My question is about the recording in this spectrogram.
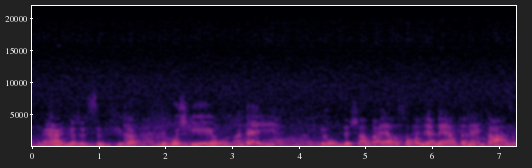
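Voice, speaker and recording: Middle-aged Rio woman, high voice, testimony story with dialogue; recorded from afar in a reverberant hall. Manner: storytelling, quoting family in dialogue. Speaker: church testimony speaker. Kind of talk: personal testimony. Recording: echoey, from far off, music behind.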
